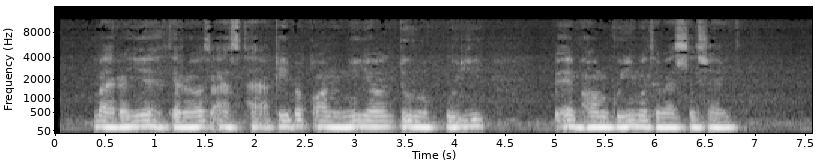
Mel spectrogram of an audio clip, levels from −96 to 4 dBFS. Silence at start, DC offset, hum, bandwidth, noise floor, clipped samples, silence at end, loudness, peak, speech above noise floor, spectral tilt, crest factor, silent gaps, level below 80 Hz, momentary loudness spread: 0.4 s; under 0.1%; none; 11 kHz; -46 dBFS; under 0.1%; 0.75 s; -13 LUFS; -2 dBFS; 35 dB; -7.5 dB/octave; 10 dB; none; -42 dBFS; 9 LU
